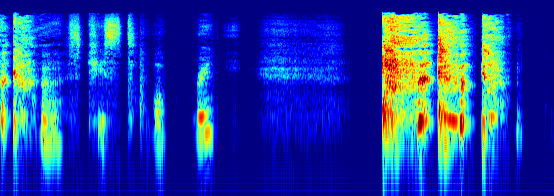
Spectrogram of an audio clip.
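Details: Afternoon coughing fit: runs of harsh, forceful coughs in two clusters with a brief pause between, a hard coughing fit.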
